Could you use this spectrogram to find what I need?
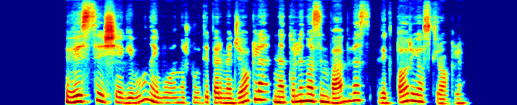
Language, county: Lithuanian, Klaipėda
